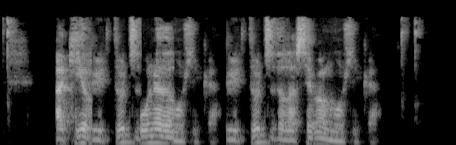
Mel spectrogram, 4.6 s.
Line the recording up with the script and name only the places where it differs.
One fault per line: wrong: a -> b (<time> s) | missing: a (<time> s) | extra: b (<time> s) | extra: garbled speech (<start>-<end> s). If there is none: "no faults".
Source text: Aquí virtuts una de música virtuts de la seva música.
no faults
